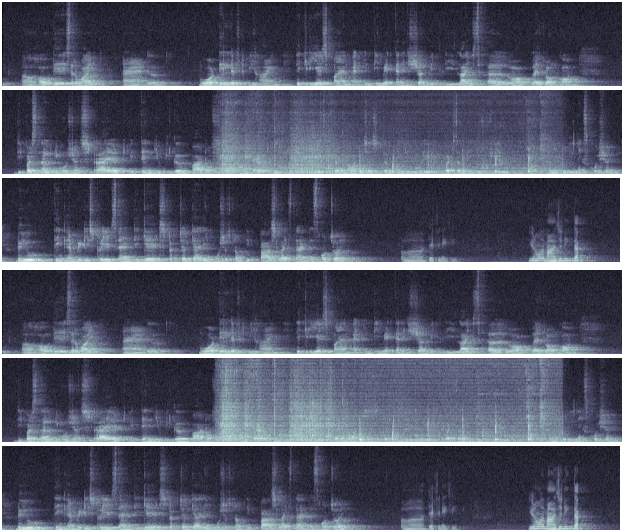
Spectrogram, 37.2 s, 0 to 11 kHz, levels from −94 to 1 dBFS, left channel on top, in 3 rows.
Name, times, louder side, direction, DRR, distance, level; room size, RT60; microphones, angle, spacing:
voice 1, 0.4-1.9 2.4-3.2 3.9-5.5 5.9-9.4 9.7-11.5 12.6-22.5 23.3-24.7 25.1-25.5 25.8-31.7, left 1 dB, 50° left, 0 dB, 3.7 m, -22 dB
sound 1, 16.7-23.6, right 3 dB, 80° right, 1.2 m, -23 dB
voice 2, 32.8-33.9 35.3-36.3, right 2 dB, 25° right, 11 dB, 0.5 m, -24 dB
25.0 x 13.0 x 2.5 m, 1.3 s
head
